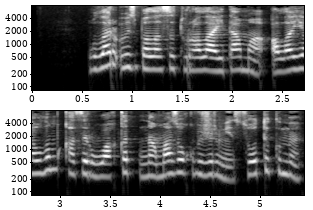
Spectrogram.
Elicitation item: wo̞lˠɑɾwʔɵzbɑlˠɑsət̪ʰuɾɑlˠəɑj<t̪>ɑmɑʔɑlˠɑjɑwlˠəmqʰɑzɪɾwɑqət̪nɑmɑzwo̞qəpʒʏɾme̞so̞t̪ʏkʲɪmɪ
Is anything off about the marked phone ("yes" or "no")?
no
